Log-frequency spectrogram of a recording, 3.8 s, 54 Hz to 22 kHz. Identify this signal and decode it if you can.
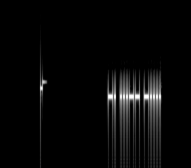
Morse code, heard as a keyed tone, about 40 wpm, 700 Hz. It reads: N36
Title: Common Cut Numbers - 3-Digit 40wpm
